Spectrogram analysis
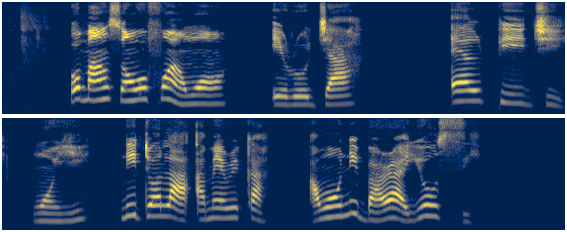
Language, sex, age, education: Yoruba, female, 30-45, tertiary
